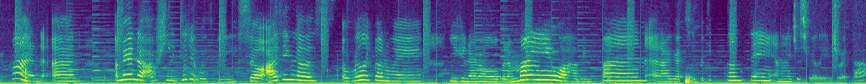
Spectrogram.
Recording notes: Sorry about the glitching…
